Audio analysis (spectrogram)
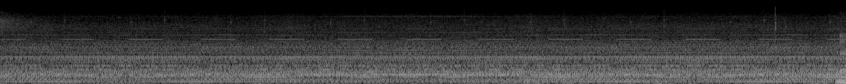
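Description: A Thomas 3800 school bus reversing in the Rigs of Rods driving game, with a steady engine drone and a continuous beeping tone running evenly and without a break.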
